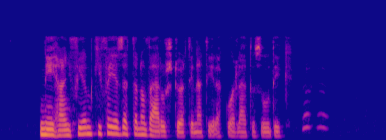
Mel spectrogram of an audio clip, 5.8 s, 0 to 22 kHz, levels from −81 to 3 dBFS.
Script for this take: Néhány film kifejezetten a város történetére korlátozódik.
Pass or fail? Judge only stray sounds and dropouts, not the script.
fail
